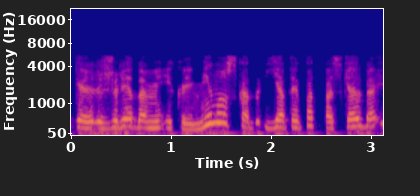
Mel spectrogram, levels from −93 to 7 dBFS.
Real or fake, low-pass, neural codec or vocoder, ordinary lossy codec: fake; 5.4 kHz; codec, 44.1 kHz, 7.8 kbps, Pupu-Codec; Opus, 24 kbps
